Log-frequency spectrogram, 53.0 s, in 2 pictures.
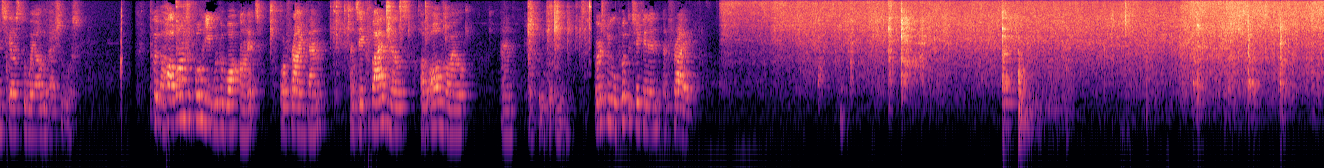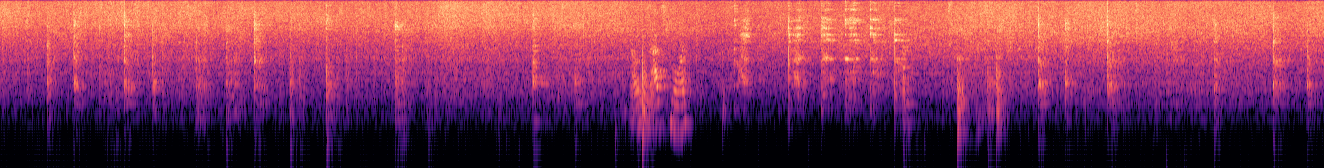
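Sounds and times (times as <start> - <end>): chicken sizzling in oil: 14.4 - 52.9
utensil clinking and scraping pan: 41.2 - 41.6, 42.2 - 44.8.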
